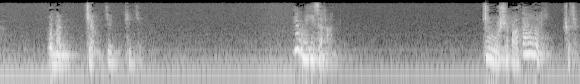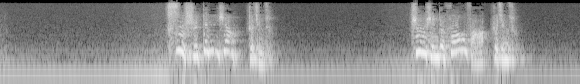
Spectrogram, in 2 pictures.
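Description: An elderly man speaks calmly into a microphone in short phrases with long pauses.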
